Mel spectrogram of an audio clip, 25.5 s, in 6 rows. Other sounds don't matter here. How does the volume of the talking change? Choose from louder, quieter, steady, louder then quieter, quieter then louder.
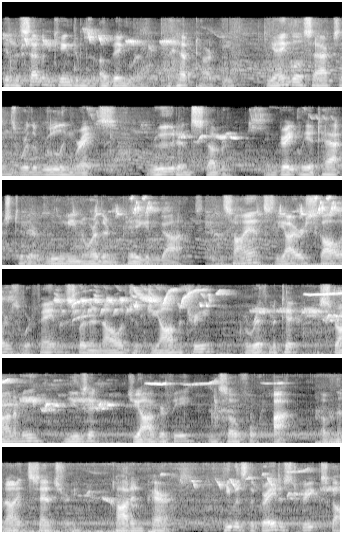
steady.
